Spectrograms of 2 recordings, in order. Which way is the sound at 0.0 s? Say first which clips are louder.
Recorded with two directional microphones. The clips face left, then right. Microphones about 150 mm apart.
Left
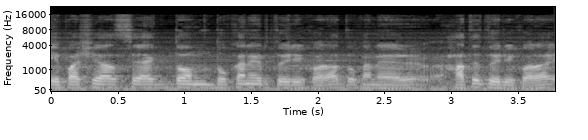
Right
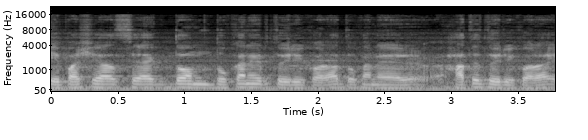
Even; 10° right (ahead or behind).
